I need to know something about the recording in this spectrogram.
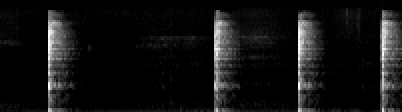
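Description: Count-in clicks on a drums-and-bass backing track: four sharp wooden clicks at a slow, even tempo, the last three a little under a second apart, with near silence between them.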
